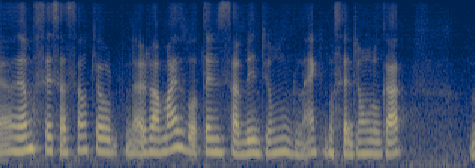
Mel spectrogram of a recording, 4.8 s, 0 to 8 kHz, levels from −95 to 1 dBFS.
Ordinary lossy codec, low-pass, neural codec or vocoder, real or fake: none; none; codec, 16 kHz, 0.7 kbps, FocalCodec; fake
